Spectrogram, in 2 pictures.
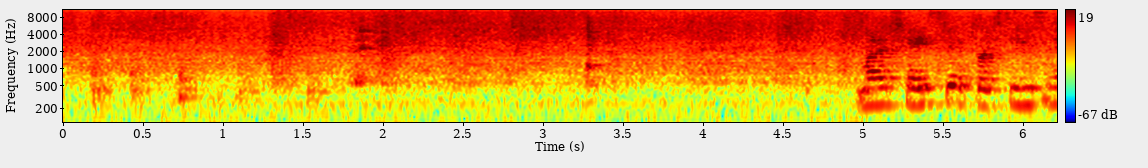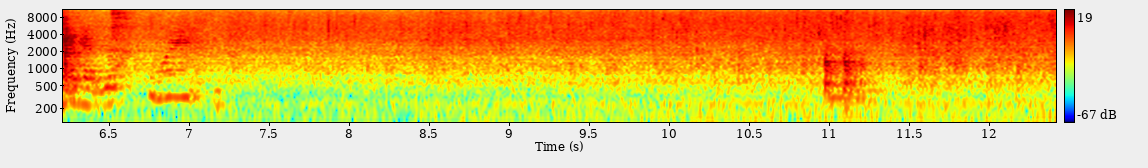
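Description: A metal spoon scrapes and clinks against a pan.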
